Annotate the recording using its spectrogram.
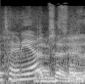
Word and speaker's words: Antonia: Antonia, there you go.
